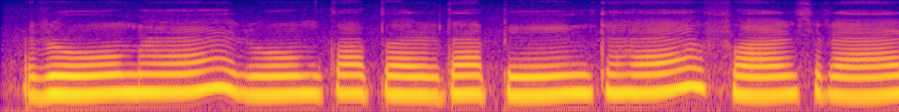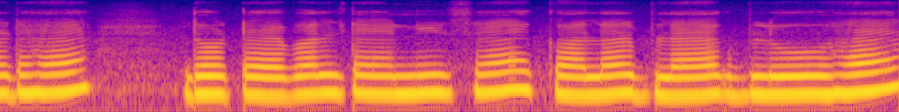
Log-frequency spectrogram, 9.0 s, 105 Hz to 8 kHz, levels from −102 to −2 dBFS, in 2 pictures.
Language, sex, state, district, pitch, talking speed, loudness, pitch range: Hindi, female, Himachal Pradesh, Shimla, 215 Hz, 120 wpm, -13 LUFS, 210-225 Hz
